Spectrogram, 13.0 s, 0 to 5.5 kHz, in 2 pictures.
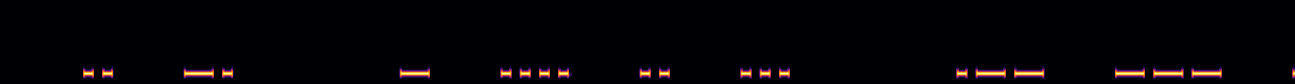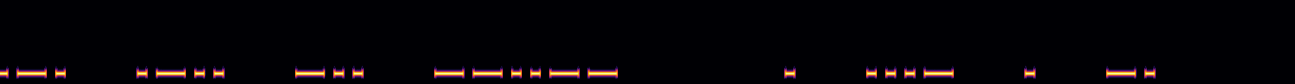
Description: Morse code, heard as a keyed tone, about 25 wpm, spaced as for 16 wpm, 700 Hz. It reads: IN THIS WORLD, EVEN
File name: Pinocchio / Pinocchio ch7 10 25 ik1hge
